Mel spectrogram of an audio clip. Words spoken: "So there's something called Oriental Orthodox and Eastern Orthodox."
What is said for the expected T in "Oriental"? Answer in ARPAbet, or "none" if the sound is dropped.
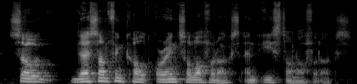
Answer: S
